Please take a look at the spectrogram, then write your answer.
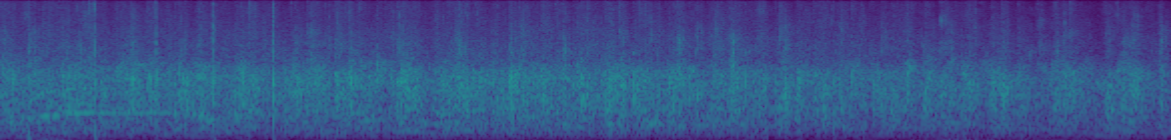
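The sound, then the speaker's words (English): Sustained audience applause at a City Club forum for Mayor Bibb and Connie Hill Johnson, a dense, steady wash of many hands clapping at even loudness for about six seconds, with no voices standing out. “Again, a round of applause for them today.”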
